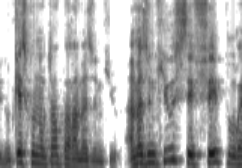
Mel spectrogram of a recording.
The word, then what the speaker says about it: Amazon Q: vos services exactement donc Amazon queue on va utiliser la la prononciation anglaise a été la première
